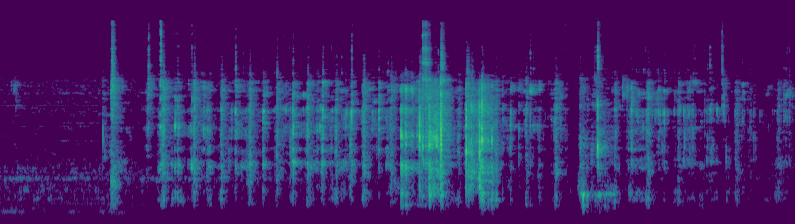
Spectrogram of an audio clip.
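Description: Close-miked chewing of braised chicken (jjimdak): wet, crackly mouth sounds that start about two seconds in and are loudest around the middle, with one sharp click a little later. A faint steady hum comes before the chewing starts.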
